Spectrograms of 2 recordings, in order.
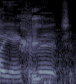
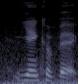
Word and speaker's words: Yankovic: that video is the entire video Weird Al Yankovic is is It Weird Al Yankovic Yankovic yeah okay see I didn't even know how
